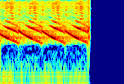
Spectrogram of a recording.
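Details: Cardot aftermarket car alarm with push-button start/stop, smart key, keyless entry and immobilizer: a loud siren gives four quick falling sweeps in under a second as the alarm trips when start is pressed without the smart key.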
